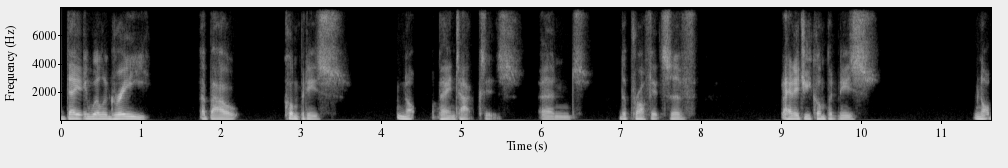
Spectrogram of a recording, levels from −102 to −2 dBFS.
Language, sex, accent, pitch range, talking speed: English, male, British, 110-130 Hz, 75 wpm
